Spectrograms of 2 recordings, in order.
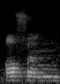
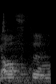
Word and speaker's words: often: it good thank you and often can be often or often you can say it both ways I say it with a silent T often but you can say often I don't think there's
